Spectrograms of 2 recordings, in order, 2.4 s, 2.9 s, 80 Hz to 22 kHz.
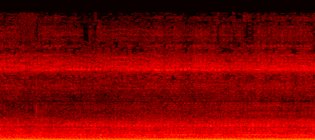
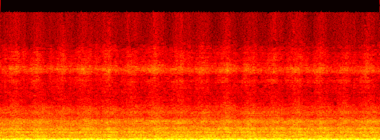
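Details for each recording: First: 1963 Mack, first start in years after sitting four years with a suspected bad-gas no-start; battery switch and ignition on, fuel line disconnected at pump; electric fuel pump kicks on with steady low hum, even buzz, no crackle. Normal fuel pump operation. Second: 1963 Mack, first start in years after a no-start blamed on bad gas, choke cable unhooked, rag in intake; runs rough with a faint steady whine once it picks up, owner suspects the water pump. Abnormal engine noise.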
